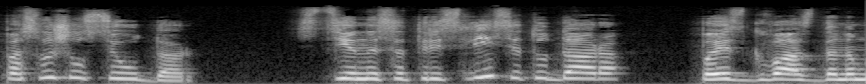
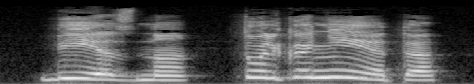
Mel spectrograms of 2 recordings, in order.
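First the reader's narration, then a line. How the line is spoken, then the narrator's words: Groaning. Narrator (Russian): простонал Юрао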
